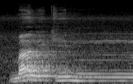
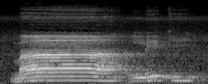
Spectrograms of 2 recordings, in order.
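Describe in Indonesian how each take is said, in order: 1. Vokal setelah m itu pendek. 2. Vokal setelah m itu panjang. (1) "membaca Maliki ini mimnya dibaca pendek" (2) "maliki mimnya dibaca panjang"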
